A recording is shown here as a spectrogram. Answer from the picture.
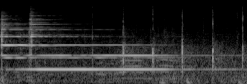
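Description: Boxing ring bell struck to end the round: a sudden clang and a second strike just after, ringing on for about a second and a half.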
